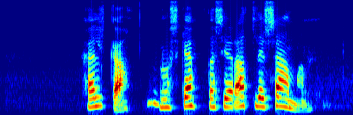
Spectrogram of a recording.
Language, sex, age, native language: Icelandic, female, 50-59, Icelandic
